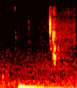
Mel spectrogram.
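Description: A wine glass set down on a hard surface: a soft low thud followed moments later by a brief, bright clink, then quiet. No one speaks.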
